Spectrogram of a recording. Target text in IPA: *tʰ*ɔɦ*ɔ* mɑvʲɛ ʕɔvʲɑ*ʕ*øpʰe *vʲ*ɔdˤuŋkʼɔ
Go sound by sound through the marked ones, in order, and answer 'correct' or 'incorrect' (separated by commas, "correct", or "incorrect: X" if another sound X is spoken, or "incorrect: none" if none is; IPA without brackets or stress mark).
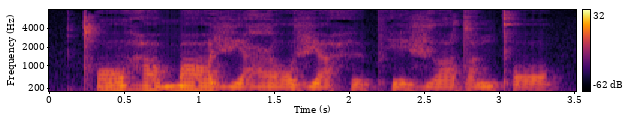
correct, incorrect: ɑ, incorrect: h, correct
